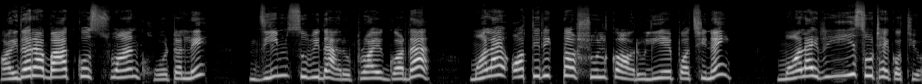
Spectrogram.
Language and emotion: Nepali, angry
